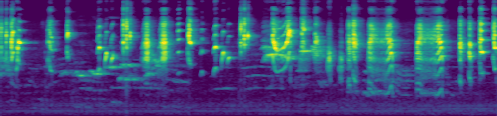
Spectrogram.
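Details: Varied long-tailed shrike song played as a lure to get other shrikes singing: a rapid, unbroken jumble of squeaky chirps, swooping whistles and harsh buzzy notes, high-pitched and scratchy throughout.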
